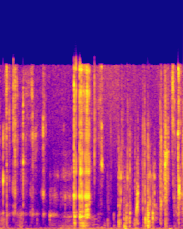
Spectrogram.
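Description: A young man gulps a drink loudly.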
